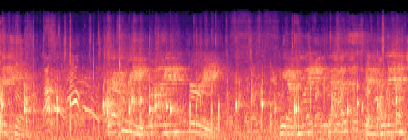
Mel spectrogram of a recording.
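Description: Voices talking, with the irregular sharp pock of pickleball paddles hitting balls in ongoing play at other courts.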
